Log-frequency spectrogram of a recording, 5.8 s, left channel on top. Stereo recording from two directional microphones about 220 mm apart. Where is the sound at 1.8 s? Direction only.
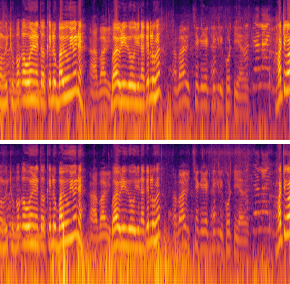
45° right (ahead or behind).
